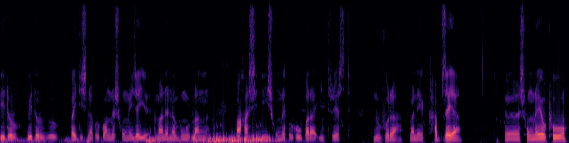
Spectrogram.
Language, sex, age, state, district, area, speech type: Bodo, male, 18-30, Assam, Udalguri, rural, spontaneous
